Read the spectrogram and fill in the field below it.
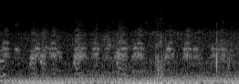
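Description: Ducks quack in a steady, busy chorus, several birds calling close by over a low background rumble.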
